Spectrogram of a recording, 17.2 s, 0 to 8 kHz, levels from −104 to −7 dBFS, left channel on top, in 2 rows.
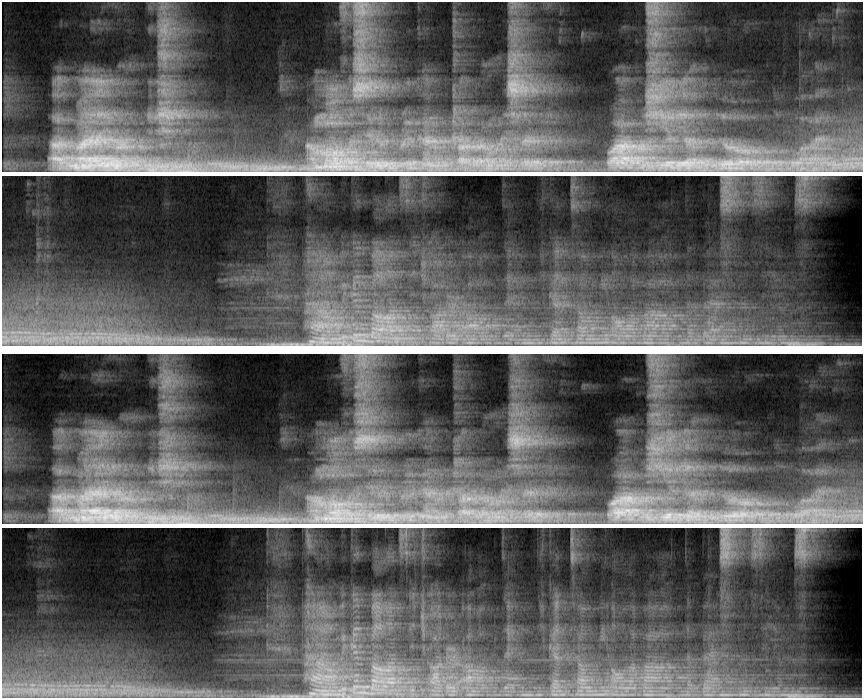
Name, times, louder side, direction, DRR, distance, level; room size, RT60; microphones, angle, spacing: voice 1, 0.4-1.8 3.0-5.5 6.0-8.2, equal, 85° left, -4 dB, 0.9 m, -21 dB
sound 1, 0.6-10.7, left 2 dB, 50° left, 0.3 m, -37 dB
sound 2, 1.2-3.7, equal, 45° right, 0.7 m, -32 dB
voice 2, 10.8-16.7, right 2 dB, 25° right, 2 dB, 0.3 m, -30 dB
3.9 x 3.1 x 2.5 m, 1.5 s
head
